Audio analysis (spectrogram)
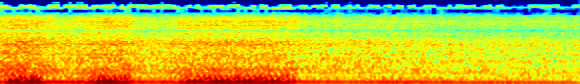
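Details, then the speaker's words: Carbureted gasoline Volvo running like a runaway engine, choke partly on, started on starting fluid: hangs at a high steady fast idle with constant drone; owner suspects carburetor intake manifolds causing a vacuum leak, replacements ordered. "these are the carburetor intake manifolds and I'm suspecting they're causing a vacuum leak which causes my engine to run like that"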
